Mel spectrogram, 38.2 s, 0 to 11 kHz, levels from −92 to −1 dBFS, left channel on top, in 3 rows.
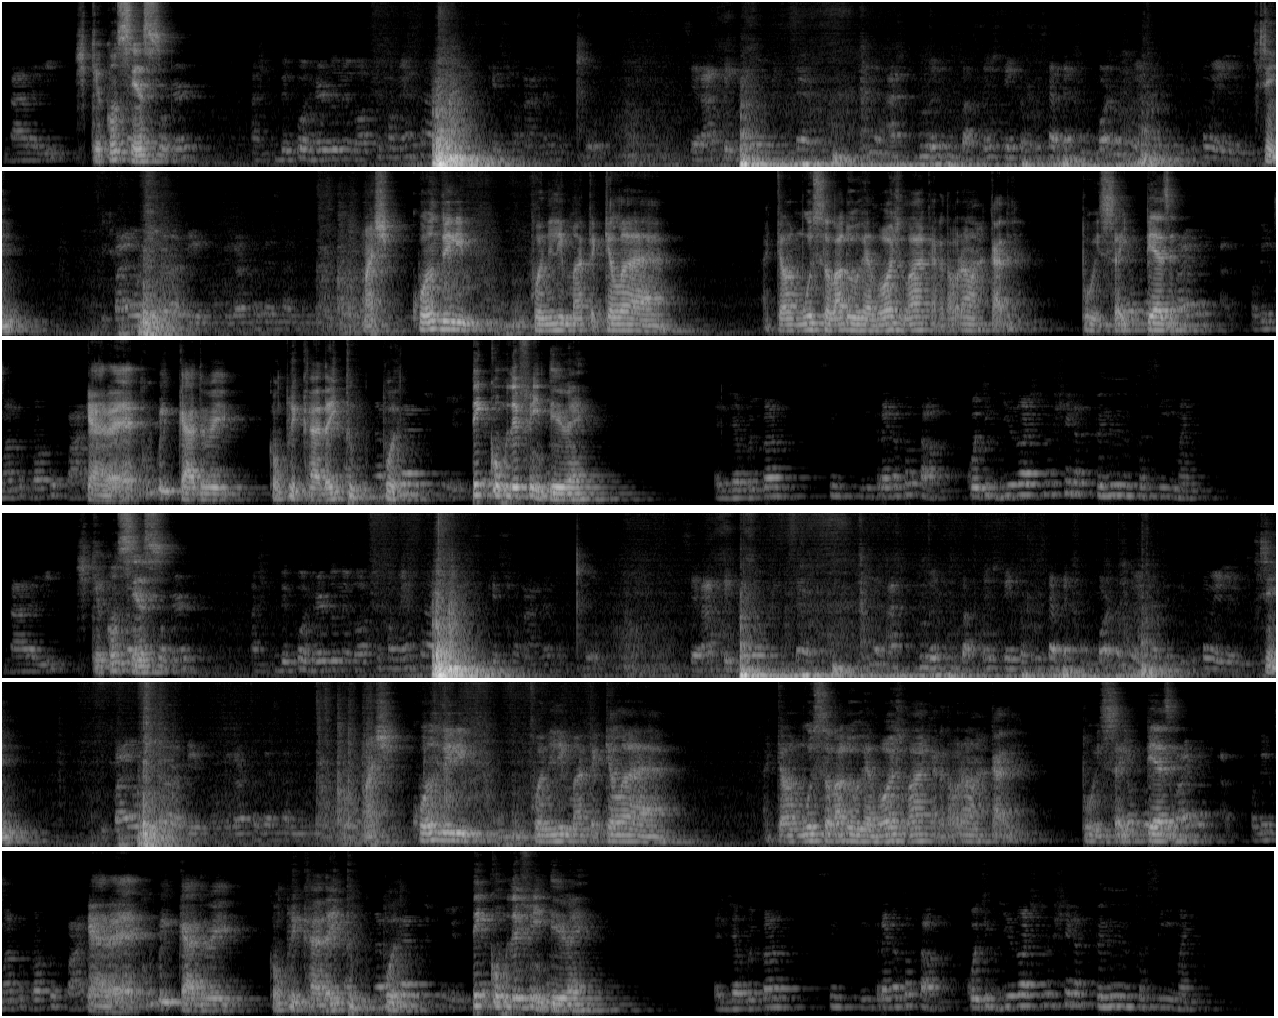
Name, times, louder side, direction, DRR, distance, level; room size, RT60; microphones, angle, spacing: voice 1, 0.1-0.5 1.1-1.9 2.5-6.0 6.8-8.2 8.5-12.8 13.7-16.9 22.8-23.0 23.8-26.9 28.4-28.5 28.9-31.2 32.6-33.3 33.7-34.9 35.1-37.3, right 1 dB, 15° right, 0 dB, 0.6 m, -55 dB
voice 2, 0.7-1.6 12.5-12.9 16.3-16.6 16.8-17.5 18.0-19.4 20.5-22.9 23.5-24.5 26.3-27.7 28.2-29.5 30.2-31.3, left 4 dB, 55° left, 5 dB, 0.3 m, -39 dB
sound 1, 1.9-2.0 2.3-2.4 3.1-3.2 3.6-5.4 5.7-12.0 12.3-12.6 13.0-13.1 13.3-19.6 20.5-21.0, right 1 dB, 65° right, 0.5 m, -38 dB
3.3 x 2.9 x 2.6 m, 0.75 s
head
